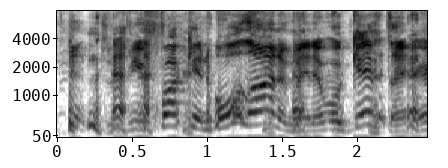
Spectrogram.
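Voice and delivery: laughing mock scold. Mock scolding own inner voices.

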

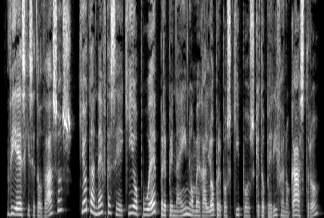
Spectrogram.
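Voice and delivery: ordinary delivery

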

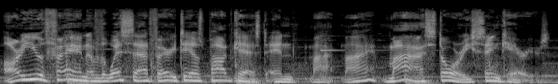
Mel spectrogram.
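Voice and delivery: ordinary delivery

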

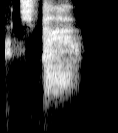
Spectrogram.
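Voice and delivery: whispered back; whispering. Real, not acted. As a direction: answer in a whisper. Whispered reply.

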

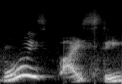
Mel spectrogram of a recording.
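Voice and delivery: put-on high, tickled Scottish old lady. An old centaur lady reacting to the pet, high Scottish coo. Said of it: "little sort of Scottish old lady".

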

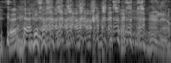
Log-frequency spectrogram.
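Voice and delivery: normal talking voice

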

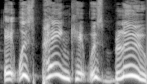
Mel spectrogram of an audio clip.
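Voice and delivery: a hint of a child digging in their heels; stubborn child insisting. An agitated child arguing about colours, mildly voiced insistence. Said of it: "putting it in a sort of way of like".

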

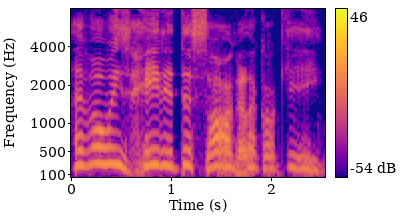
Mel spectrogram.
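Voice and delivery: imitating mom. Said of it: "she was like".

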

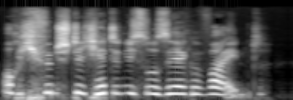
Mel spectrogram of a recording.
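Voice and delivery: Alice wishing she hadn't cried; regretful little Alice. Acted. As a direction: lament it in a high character voice. Alice's voice in story.

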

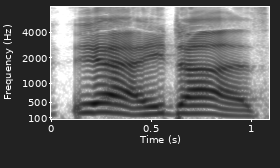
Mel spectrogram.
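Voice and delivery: ordinary delivery

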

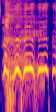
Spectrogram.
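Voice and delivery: high, slow laughing aside. Real, not acted. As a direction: laugh it out to viewers.

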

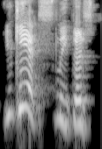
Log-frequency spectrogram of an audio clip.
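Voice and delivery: high, loud, frantic plea; urgent high-pitched yelling to wake someone; shouted. A narrator's reading. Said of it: "he shouted".

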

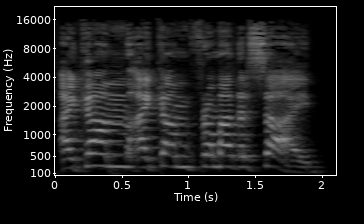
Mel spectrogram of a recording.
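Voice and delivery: put-on high, loud accented character voice; flustered, loud foreign scholar; excitable foreign Egyptologist, pleading. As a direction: insist eagerly in a high foreign voice. Plays Ippolito, the foreign Egyptologist.

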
